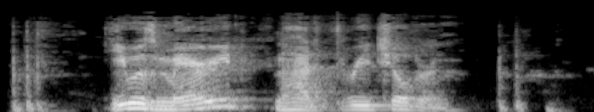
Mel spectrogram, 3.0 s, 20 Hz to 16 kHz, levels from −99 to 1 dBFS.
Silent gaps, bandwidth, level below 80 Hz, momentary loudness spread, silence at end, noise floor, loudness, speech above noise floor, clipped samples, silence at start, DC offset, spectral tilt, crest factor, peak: none; 9.2 kHz; -48 dBFS; 22 LU; 0.2 s; -39 dBFS; -17 LUFS; 23 dB; under 0.1%; 0.05 s; under 0.1%; -6 dB/octave; 18 dB; -2 dBFS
